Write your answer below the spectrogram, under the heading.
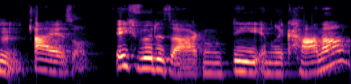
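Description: A woman with an English accent speaks at a medium pitch with ordinary pitch variation. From US, Massachusetts (Cape Cod). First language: English (speaking German). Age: 40s. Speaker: interview guest. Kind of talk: casual interview.

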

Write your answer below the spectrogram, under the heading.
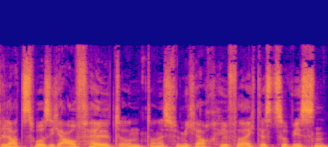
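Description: Somewhat breathy, a man at medium pitch talks at a fairly quick pace with fairly even intonation. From Regensburg, Bavaria. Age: 40s. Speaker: street social worker. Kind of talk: interview.

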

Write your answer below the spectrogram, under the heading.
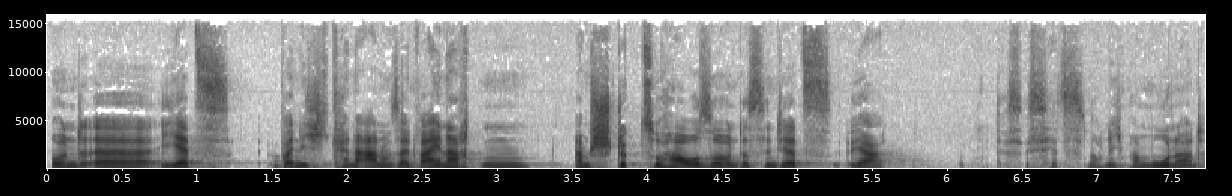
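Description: A woman speaks with ordinary pitch variation and big swings in loudness. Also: medium pitch for a woman, fairly slow pace. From Hamburg, northern Germany. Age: 30s. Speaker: content creator and podcaster. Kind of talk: casual chat. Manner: animated.

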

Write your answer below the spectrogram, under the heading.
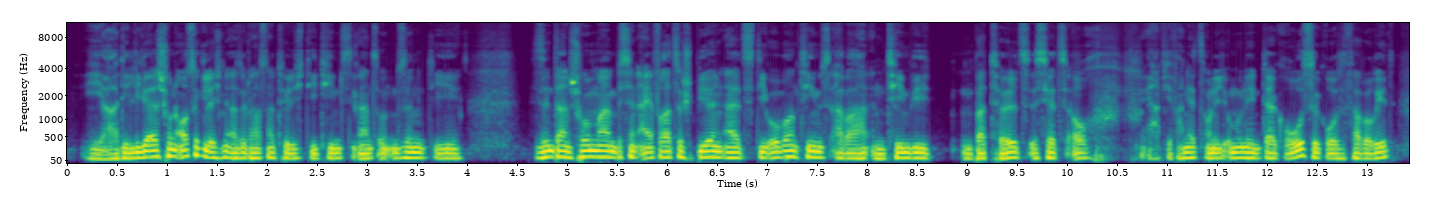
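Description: Fairly quick and fairly even in intonation, a man speaks with a very deep, low pitch and a dark, mellow tone. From Rhineland, western Germany (Siegburg/Cologne area). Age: 20s. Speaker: ice hockey player. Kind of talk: casual interview.

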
